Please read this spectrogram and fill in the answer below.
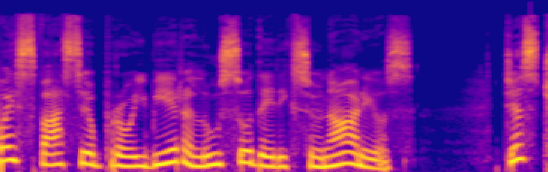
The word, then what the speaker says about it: prohibir: Prohibir, spelled P-R-O-H-I-B-I-R, that silent H again.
